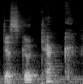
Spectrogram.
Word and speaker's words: discotheque: be so EH, and the QU, the U is silent to some extent because it's just the in discotheque. So I would say a K is the one there. And then the E is silent in discotheques. It just goes from the K sound straight to the S. It's not discotheques.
